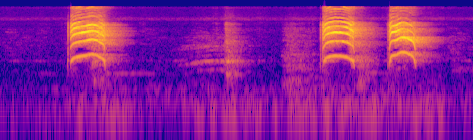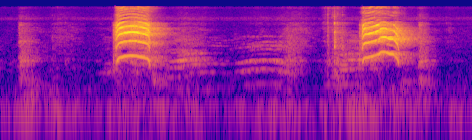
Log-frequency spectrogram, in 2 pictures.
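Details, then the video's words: Lure recording of Brown-throated Sunbird, taken from trapped birds to get quiet birds calling again. Rasping, harmonic arched squawks come singly or in pairs at uneven intervals, with softer chatter and faint low rumble between. "PANCINGAN BURUNG KOLIBRI KELAPA"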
